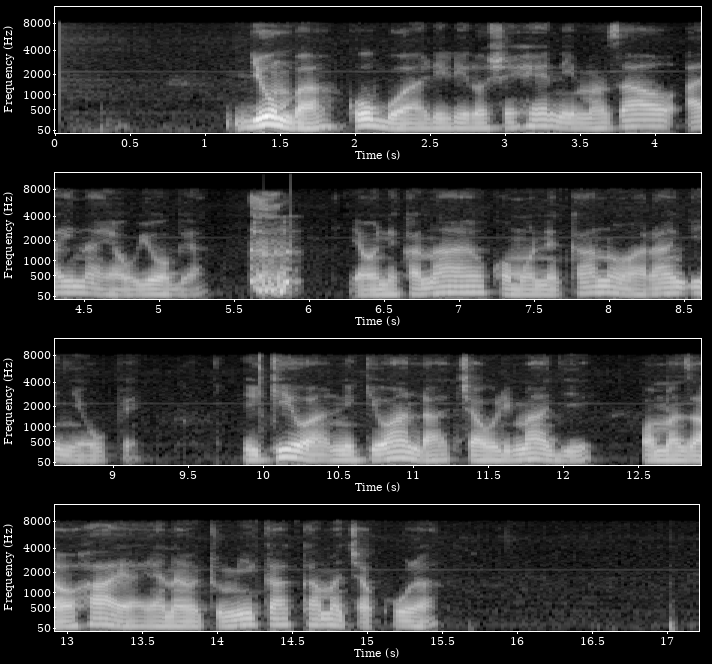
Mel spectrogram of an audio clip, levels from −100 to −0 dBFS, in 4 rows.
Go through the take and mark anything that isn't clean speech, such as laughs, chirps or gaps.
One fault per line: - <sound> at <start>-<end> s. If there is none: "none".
- cough at 5.6-6.0 s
